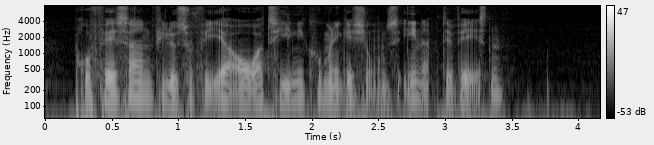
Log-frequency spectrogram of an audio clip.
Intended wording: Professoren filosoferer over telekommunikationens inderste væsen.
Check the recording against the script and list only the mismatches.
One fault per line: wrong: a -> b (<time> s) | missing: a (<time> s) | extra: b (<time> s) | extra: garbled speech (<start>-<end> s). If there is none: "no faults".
no faults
